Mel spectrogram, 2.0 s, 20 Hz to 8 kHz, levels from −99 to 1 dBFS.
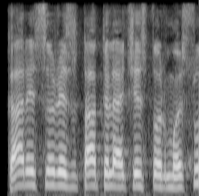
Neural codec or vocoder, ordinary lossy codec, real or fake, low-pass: codec, 16 kHz, 4.8 kbps, FACodec; none; fake; 7.2 kHz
